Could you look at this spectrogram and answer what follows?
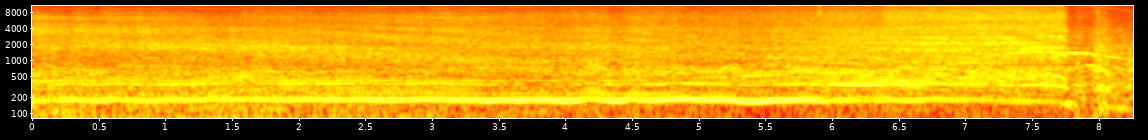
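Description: Modified Dodge Ram pickup's Cummins diesel at full throttle under load, dragging a weight sled and running steadily at high revs. A little before the end the throttle is released and the engine drops off, with a falling turbo whistle.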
